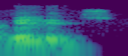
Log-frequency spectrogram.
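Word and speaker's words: ville: قريه، فيلاج، هي فيليج بالانجليزي لكن بالفرنسي اسمها فيلاج.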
